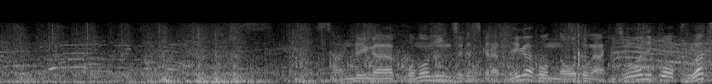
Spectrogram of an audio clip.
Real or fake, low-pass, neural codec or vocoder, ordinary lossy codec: real; 7.2 kHz; none; none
